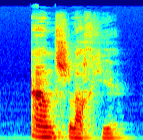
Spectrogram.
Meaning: diminutive of aanslag
- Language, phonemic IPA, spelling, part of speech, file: Dutch, /ˈanslaxjə/, aanslagje, noun, Nl-aanslagje.ogg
